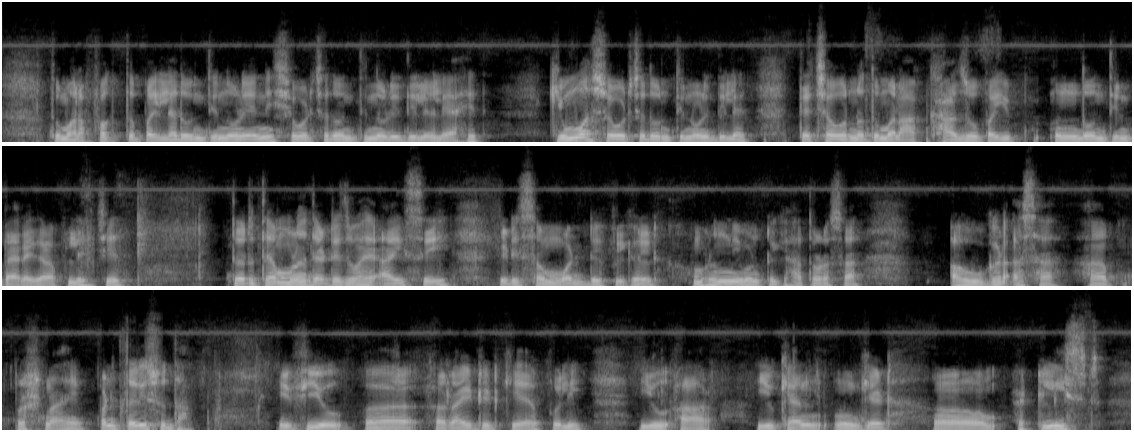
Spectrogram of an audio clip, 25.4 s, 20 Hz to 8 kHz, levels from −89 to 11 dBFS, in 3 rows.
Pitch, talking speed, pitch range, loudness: 105 Hz, 150 wpm, 95-115 Hz, -22 LUFS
